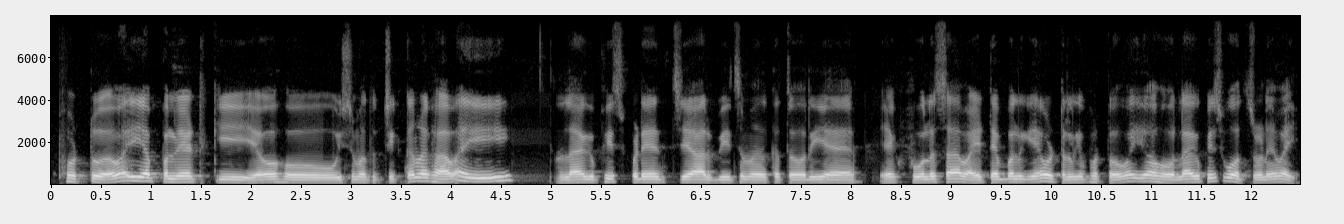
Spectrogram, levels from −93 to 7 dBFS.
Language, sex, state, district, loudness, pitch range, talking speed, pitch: Hindi, male, Rajasthan, Churu, -14 LUFS, 120-140 Hz, 185 wpm, 125 Hz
